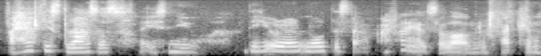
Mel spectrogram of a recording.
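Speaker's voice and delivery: unvoiced whispered aside; whispering. Real, not acted. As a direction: whisper it like a little secret. Aside about new glasses.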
